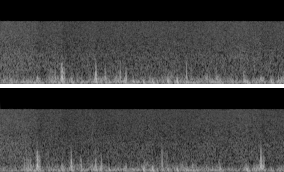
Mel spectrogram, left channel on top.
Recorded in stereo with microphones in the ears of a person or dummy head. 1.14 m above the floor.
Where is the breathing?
No breathing in this recording.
